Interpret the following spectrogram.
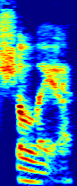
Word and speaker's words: Shalea: One, I'm gonna tell you my name is pronounced Shalea. So think of Princess Leia with a sh.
